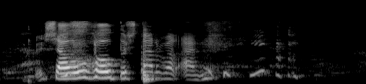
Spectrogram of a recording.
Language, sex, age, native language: Icelandic, female, 9, Icelandic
